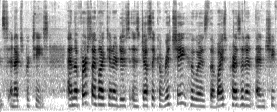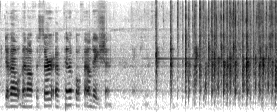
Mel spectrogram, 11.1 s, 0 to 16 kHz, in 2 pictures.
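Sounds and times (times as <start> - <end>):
audience applauding: 8.9 - 11.0.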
